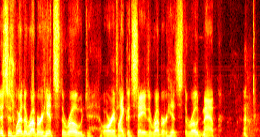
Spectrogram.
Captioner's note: laughter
